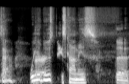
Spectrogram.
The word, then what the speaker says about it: Tau: It was Tau. It was Tau. It's Tau.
